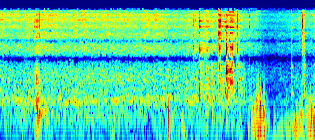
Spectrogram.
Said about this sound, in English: A lot of bees in here, not a whole lot of brood yet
